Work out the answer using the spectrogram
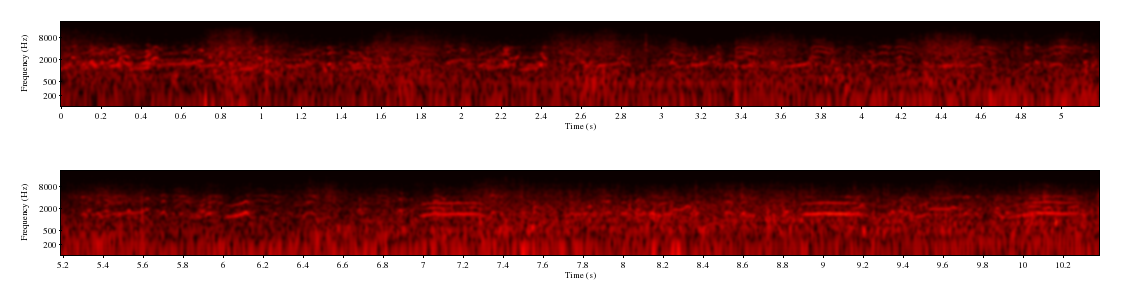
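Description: A flock of Fulvous Whistling Ducks gives a dense chatter of squeaky, whistled calls, with clearer two-note whistles standing out near the end.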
